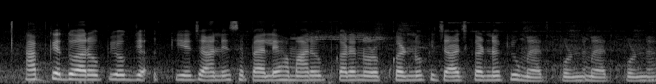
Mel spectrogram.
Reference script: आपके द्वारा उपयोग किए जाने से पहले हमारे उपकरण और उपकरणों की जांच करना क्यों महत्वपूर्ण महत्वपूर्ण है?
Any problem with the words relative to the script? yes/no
no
